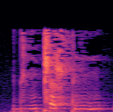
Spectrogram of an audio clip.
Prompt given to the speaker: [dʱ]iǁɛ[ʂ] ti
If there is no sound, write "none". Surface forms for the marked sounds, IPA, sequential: dʱ, ʂ

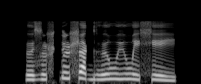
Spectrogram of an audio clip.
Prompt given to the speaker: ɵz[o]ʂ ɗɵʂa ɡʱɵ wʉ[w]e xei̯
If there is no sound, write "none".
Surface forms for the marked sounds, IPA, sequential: o, w

